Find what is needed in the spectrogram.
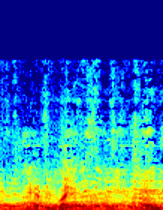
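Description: Several people talking at once in a large hall: overlapping, indistinct conversation.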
